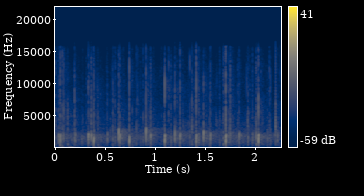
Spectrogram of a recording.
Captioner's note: applause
